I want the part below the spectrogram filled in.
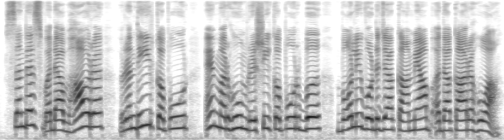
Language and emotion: Sindhi, neutral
